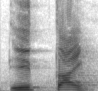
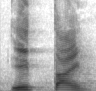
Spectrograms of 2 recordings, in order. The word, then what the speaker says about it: ethyne: While you pronounce also, you may be very keen about that. Otherwise, you may go wrong. Ethane, ethene, ethyne. There are difference in the pronouncing. A-N-E, ethane, ethene, ethyne. Okay.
